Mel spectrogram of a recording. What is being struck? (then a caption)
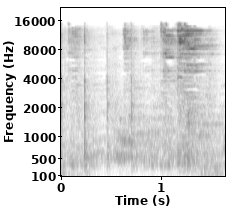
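Aluminum bicycle fork. An aluminum bicycle fork is tapped, giving sharp, bright metallic clinks with a short ring. The taps sound sharper and more ringing than the dull thud of a carbon fork. The aluminum fork is a bit heavier than carbon but lighter than steel.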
